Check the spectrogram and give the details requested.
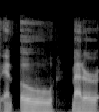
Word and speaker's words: anemometer: That is pronounced an- oh- meter, uh It is a critical piece of diagnostic equipment.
